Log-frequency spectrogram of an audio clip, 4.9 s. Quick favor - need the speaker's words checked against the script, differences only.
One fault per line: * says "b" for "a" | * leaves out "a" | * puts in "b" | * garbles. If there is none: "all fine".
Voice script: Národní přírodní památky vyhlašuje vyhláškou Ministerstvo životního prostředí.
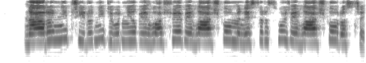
* says "životního" for "památky"
* says "vyhláškou" for "životního"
